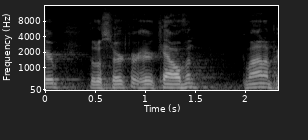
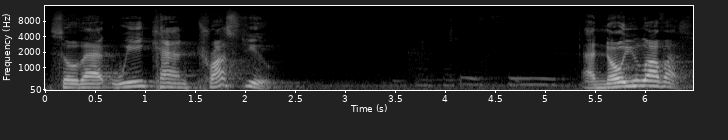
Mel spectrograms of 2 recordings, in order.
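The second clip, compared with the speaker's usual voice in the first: put-on slow, louder prayer lines for kids to repeat; echo prayer; 6 semitones higher, 7 dB louder than usual. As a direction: pray it out slowly so the children can echo each phrase. Leads children in echo prayer.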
